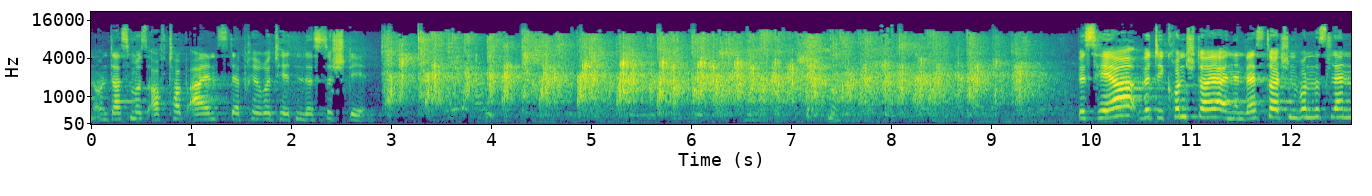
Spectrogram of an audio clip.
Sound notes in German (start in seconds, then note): 2.8 Beifall BÜNDNIS 90/DIE GRÜNEN und vereinzelt CDU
